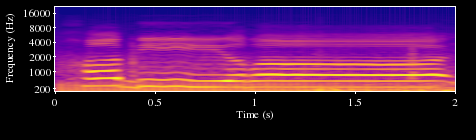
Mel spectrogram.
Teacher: Kalau di wasol atau disambung ini kan ronnya itu kita baca ya khabiron, pendek khabiron, khabiron. Nah, ketika berhenti si ro-nya ini, ronnya ini berubah jadi ro aja, fathah ya, berubah jadi fathah dan panjang 2 harokat. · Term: mad iwad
